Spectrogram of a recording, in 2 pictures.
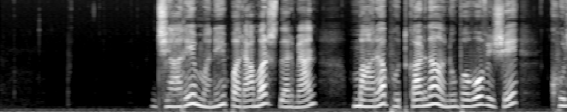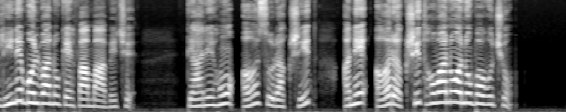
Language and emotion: Gujarati, fearful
